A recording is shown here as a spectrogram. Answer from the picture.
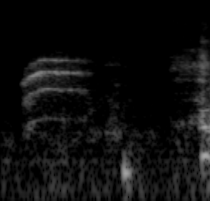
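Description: Domestic cat meowing once, a short call lasting under a second.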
